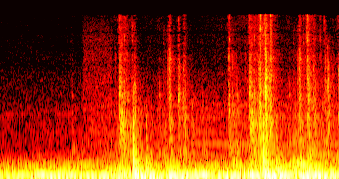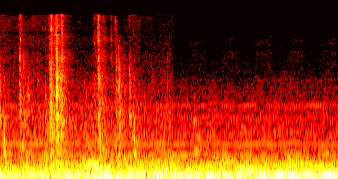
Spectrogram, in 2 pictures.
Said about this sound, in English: Someone was opening the door with a latch key.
